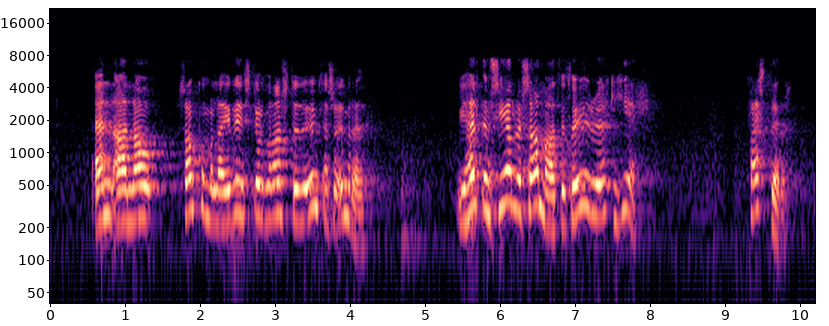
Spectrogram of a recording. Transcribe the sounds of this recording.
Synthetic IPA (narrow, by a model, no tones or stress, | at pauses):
ɛnːaðnawsamkʰɔːmalaːjɪvɪðst̪jowɾt̪naɾanst̪œːðʏʏmθɛsːaʏmɾa̰jðʏ | ɔ̰jɛɦɛlt̪ɪɪmsjɛalvɛɾ̥saːmaːðθiθœːɥðʏɾʏɛhcɪçɛːɾ̥ | fajst̪veːjɾa̰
